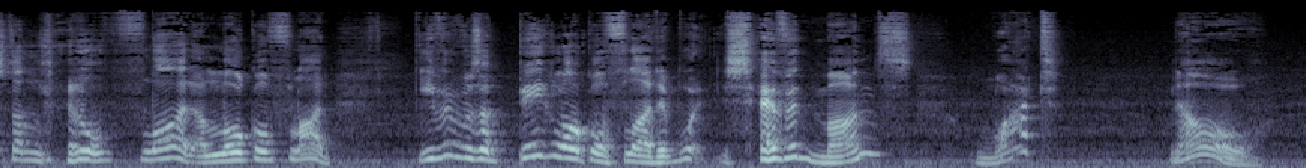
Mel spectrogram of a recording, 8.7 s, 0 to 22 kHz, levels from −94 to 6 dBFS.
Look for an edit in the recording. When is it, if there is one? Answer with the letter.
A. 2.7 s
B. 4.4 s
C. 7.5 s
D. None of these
D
